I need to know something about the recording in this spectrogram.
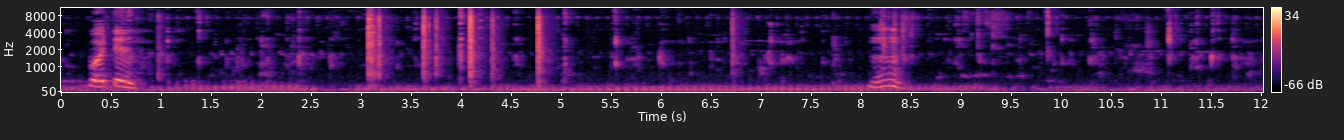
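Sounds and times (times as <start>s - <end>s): steady low hum: 0.0s - 12.0s
candies being chewed: 8.2s - 12.0s.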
